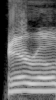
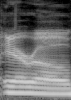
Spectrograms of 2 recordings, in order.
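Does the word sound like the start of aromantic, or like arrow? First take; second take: aromantic; arrow. First: It sounds like the start of aromantic. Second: It sounds like the word arrow. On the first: The speaker calls it right. "because it's aromantic" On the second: The speaker calls it wrong. "not arrow"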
